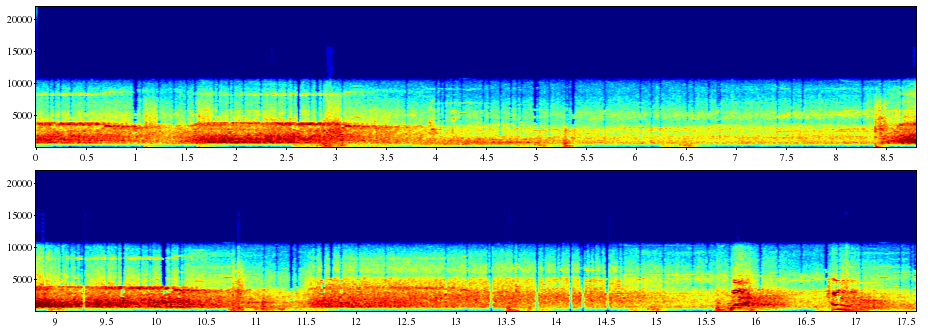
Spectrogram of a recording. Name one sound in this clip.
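Heavy thuds of bodies hitting a wrestling mat sound now and then.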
